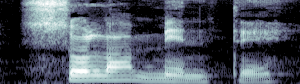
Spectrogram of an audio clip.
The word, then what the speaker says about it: solamente: for only is solamente now if you're pronouncing this with english pronunciation the so would be so like so as in you're sewing something or so what la would be similar to the musical scale doremi fasola so we have sola men is similar to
